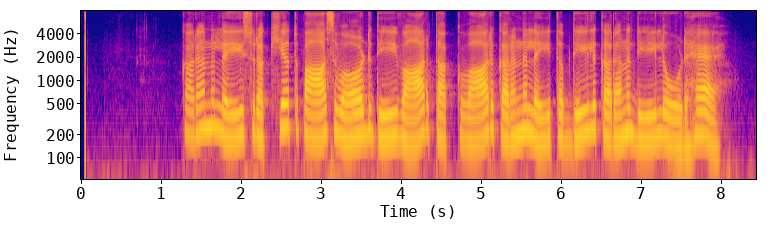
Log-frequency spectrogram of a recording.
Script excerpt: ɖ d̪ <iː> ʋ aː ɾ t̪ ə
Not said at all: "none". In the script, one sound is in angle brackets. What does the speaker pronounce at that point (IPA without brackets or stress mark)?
iː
